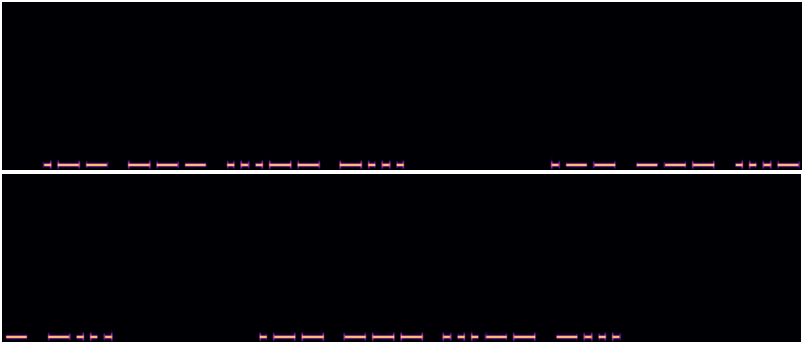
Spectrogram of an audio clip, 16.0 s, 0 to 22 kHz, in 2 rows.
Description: Morse code, heard as a keyed tone, about 17 wpm, 700 Hz. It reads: WO3B WO3B WO3B
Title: USA Call Signs - 4 Characters - Repeated 3x - 17wpm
